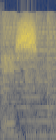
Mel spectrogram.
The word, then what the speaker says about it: Ys: I thought it was uh is before I've been told by you guys that it was ease.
